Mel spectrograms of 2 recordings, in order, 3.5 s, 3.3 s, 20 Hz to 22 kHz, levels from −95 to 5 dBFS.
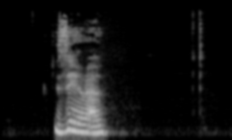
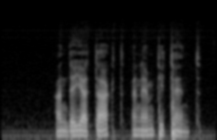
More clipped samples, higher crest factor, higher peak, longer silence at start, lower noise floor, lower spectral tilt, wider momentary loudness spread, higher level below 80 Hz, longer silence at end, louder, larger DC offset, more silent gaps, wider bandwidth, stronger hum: neither; about the same, 20 dB vs 24 dB; about the same, -8 dBFS vs -10 dBFS; about the same, 0.8 s vs 0.85 s; first, -83 dBFS vs -66 dBFS; second, -4.5 dB/octave vs -8 dB/octave; first, 24 LU vs 13 LU; second, -70 dBFS vs -52 dBFS; first, 0.45 s vs 0.25 s; first, -22 LUFS vs -32 LUFS; neither; neither; first, 16.5 kHz vs 10.5 kHz; second, none vs 50 Hz at -60 dBFS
